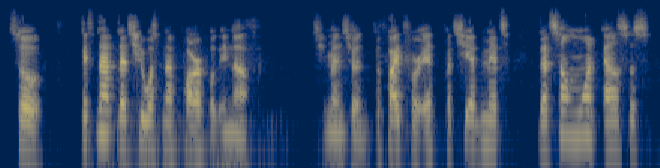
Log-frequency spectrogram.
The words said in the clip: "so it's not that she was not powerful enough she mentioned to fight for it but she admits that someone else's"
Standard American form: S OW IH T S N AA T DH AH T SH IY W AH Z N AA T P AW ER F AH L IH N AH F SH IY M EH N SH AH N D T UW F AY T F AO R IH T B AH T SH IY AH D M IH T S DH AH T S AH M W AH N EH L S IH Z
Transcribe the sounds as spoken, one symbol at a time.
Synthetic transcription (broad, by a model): S OW IH T S N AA T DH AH T SH IY W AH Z N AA T P AW ER F AH L IH N AH F SH IY M EH N SH AH N D T UW F AY T F AO R IH T B AH T SH IY AH D M IH T S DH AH T S AH M W AH N EH L S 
